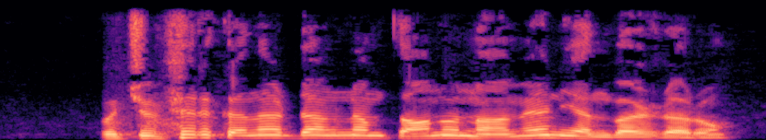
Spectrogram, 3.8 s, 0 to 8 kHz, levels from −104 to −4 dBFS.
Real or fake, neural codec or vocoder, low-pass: real; none; 7.2 kHz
